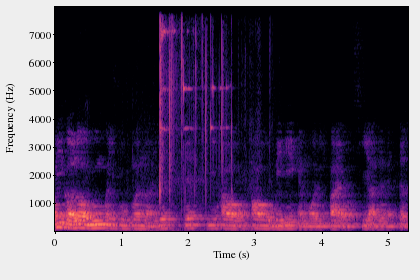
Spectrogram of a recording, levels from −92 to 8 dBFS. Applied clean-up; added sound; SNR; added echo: none; Shatter / Crushing; 16 dB; reverberation time 0.9 s.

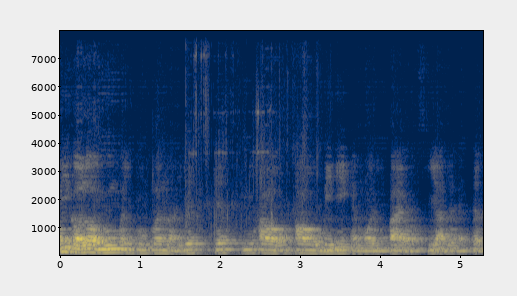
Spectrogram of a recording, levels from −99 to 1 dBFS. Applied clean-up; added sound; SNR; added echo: neural separator model SepFormer DNS4.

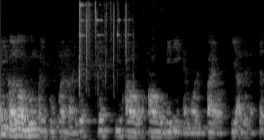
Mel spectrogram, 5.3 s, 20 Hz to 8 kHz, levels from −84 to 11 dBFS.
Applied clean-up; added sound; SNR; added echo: classical method WPE with log-MMSE.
